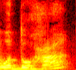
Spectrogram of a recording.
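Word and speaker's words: والضحى: Ingat ya, tadi saya sudah kasih tahu bacanya wadduha.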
